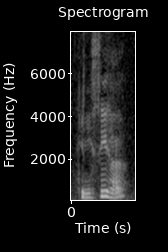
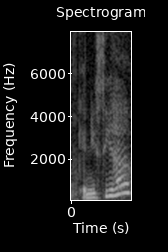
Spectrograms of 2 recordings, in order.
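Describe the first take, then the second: First: Put-on quietly inviting the children to look; stress on see. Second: Her lifted with a rising question; gently coaxing children to spot "her"; stress on her. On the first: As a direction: lean on "see", level pitch. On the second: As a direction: ask Can you see "her", rising up on "her". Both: Shown as a demonstration.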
